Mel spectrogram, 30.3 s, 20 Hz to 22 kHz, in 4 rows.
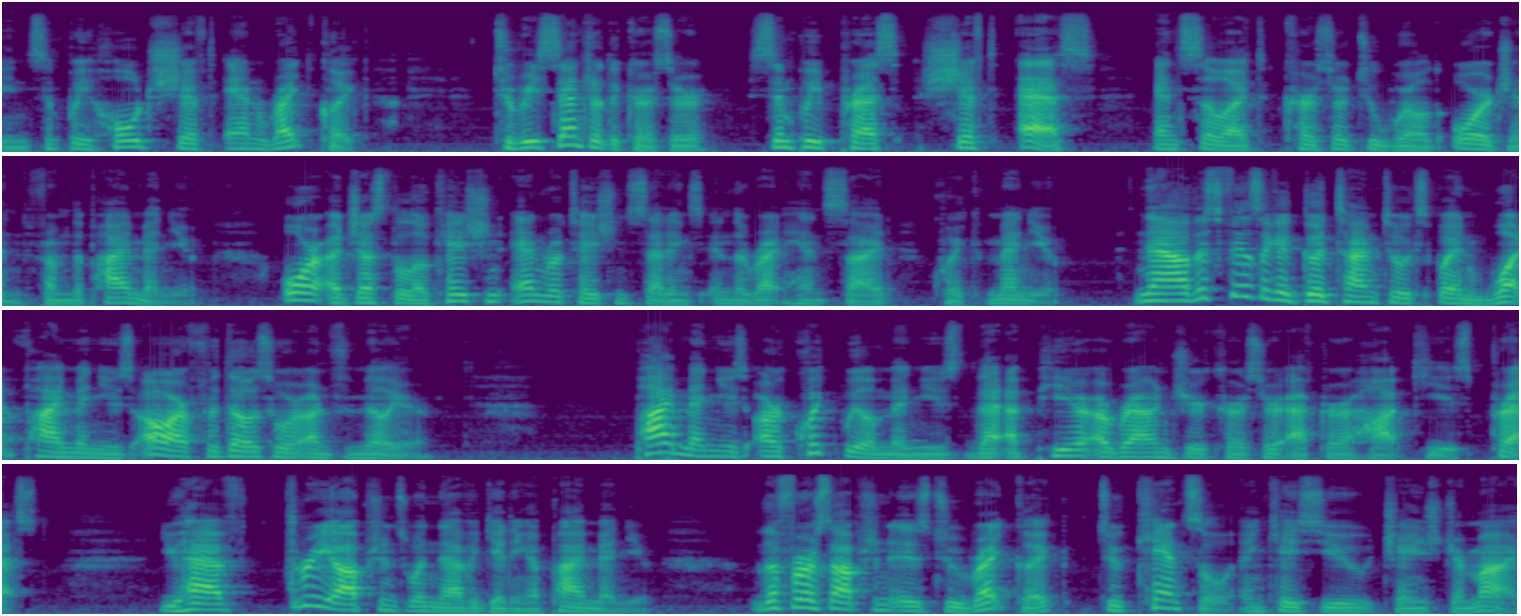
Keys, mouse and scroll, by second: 1.9 shift+right click, 3.4 shift+right click, 5.5 shift+s, 6.2 shift+s, 11.5 click, 12.6 click, 18.4 n, 21.4 t, 26.3 z.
